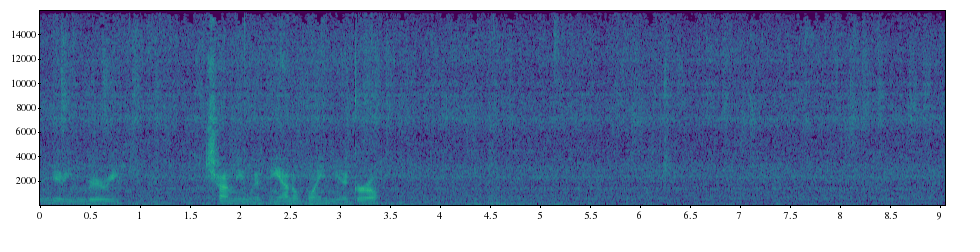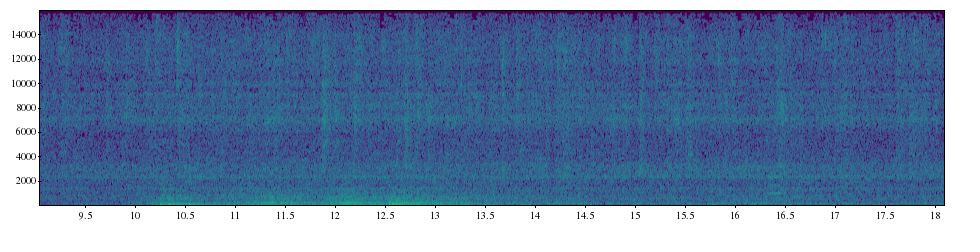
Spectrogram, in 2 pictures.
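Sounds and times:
thunder rumbling: 10.0 - 18.0.

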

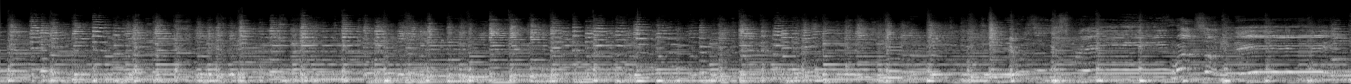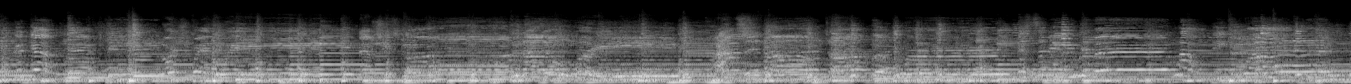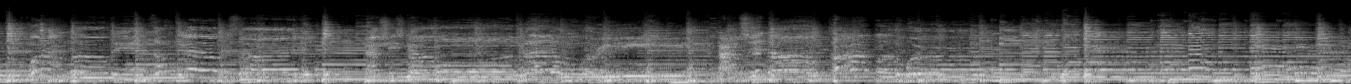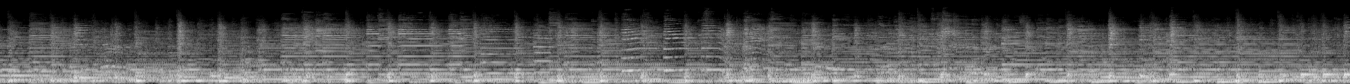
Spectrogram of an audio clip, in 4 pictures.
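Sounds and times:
bluegrass band playing: 0.0 - 54.0
people singing: 9.7 - 37.9.

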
